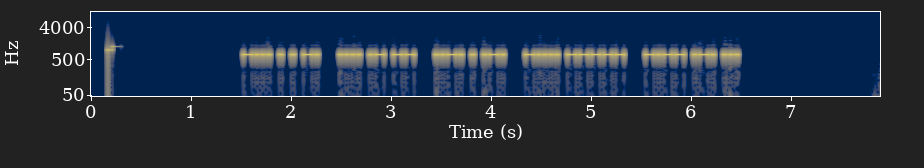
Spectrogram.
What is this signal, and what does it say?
Morse code, heard as a keyed tone, about 40 wpm, 700 Hz. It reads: BEEN HAM FER 60 YRS
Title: K1USN SST QSO Practice 40wpm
